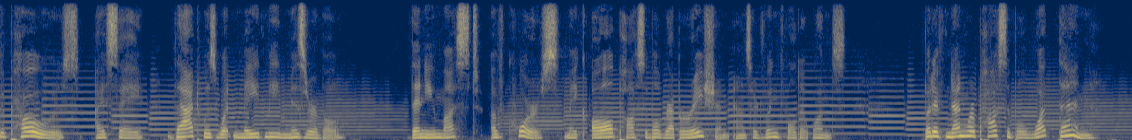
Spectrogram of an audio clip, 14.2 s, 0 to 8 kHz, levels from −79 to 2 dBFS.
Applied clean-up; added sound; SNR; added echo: none; Trumpet; 16 dB; none.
